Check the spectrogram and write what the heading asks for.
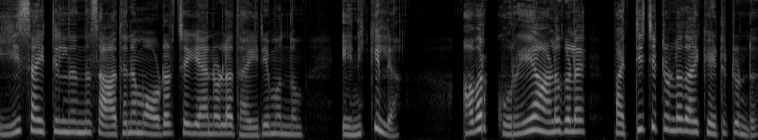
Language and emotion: Malayalam, fearful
